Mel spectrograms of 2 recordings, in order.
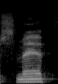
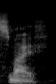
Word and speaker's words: Smythe: don't know although durham smith or smythe or whatever his name is because now there's evidently two pronunciations but durham he says it's smythe okay so i'm gonna i'm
